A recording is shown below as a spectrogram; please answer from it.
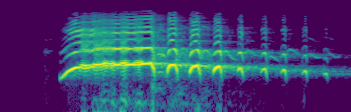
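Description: A very high-pitched shrieking laugh starts just under a second in. It begins with a held, rising squeal for about a second, then breaks into a run of quick 'ha' pulses that slow down and fade.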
